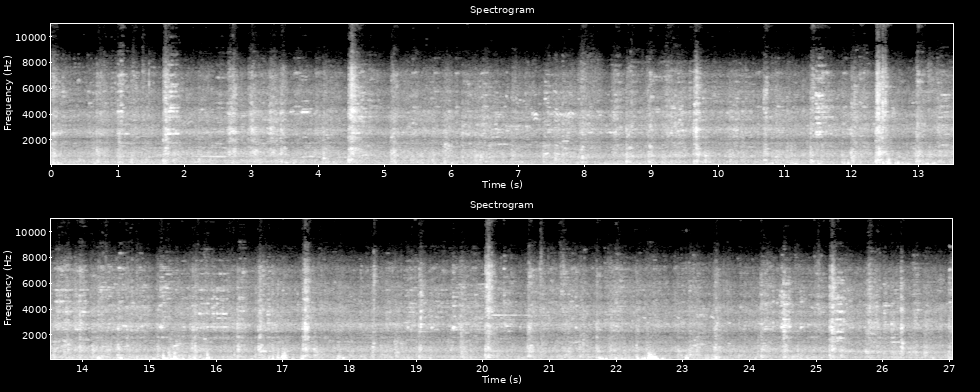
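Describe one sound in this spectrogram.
A passenger train rolls slowly along the track with wheels clattering and clanking.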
